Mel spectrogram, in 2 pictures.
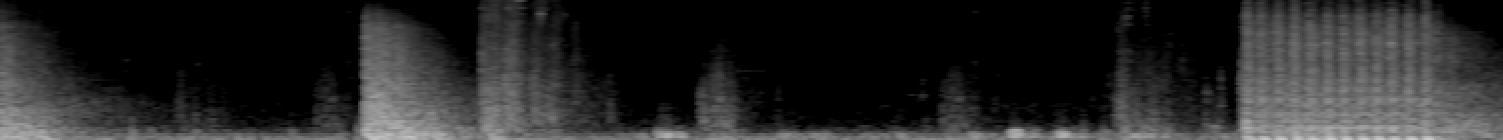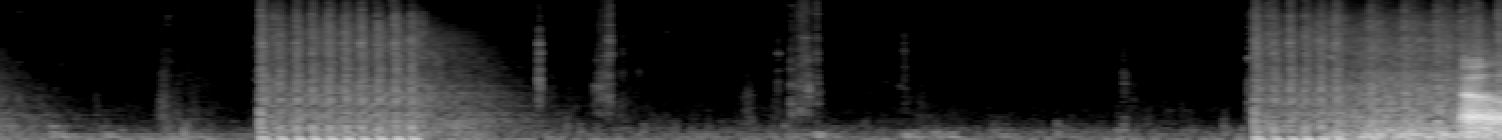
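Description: Hip-fired automatic gunfire in Rainbow Six Siege, several loud bursts of rapid shots separated by quiet stretches with faint scattered single shots and footsteps in between.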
